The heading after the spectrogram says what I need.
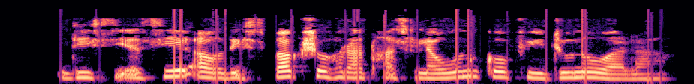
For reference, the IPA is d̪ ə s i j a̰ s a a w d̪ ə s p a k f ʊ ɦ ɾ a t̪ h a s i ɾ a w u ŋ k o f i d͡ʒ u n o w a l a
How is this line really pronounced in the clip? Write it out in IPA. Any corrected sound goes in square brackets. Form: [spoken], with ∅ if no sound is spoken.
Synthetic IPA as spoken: d̪ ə s i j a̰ s [i] a w d̪ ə s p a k [ʃ] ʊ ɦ ɾ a t̪ h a s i [l] a w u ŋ k o f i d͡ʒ u n o w a l a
